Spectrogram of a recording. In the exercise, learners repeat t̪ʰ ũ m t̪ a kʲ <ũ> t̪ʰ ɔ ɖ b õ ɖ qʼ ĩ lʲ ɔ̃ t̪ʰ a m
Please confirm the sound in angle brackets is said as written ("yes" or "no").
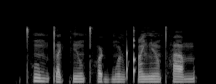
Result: yes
